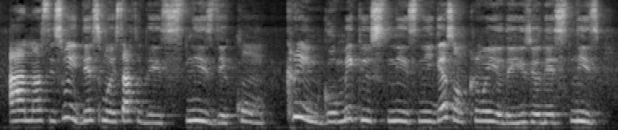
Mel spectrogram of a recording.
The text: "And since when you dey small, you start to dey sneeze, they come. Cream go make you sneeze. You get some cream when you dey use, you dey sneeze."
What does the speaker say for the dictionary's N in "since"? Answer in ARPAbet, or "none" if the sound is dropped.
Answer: none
